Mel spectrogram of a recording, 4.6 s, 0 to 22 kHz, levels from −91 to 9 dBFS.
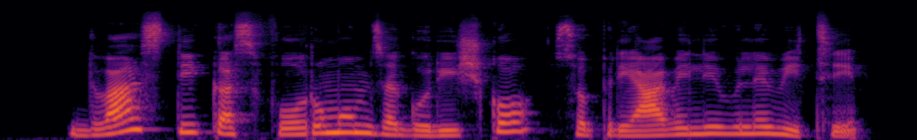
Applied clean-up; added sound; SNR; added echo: neural mask model Resemble Enhance denoiser.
